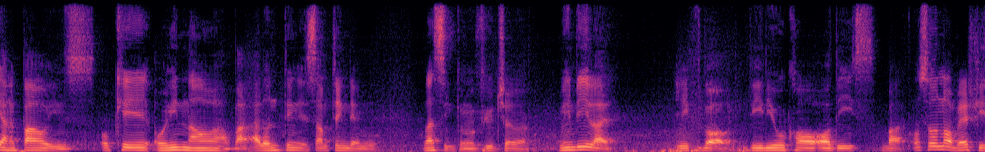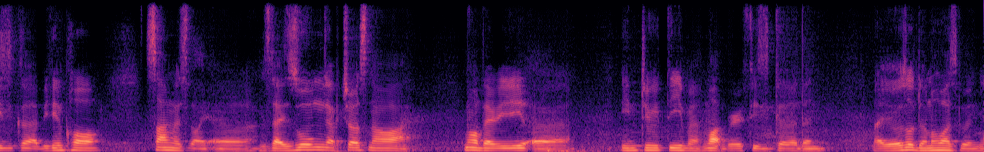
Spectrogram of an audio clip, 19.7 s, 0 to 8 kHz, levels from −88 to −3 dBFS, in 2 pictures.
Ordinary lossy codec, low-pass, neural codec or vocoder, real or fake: none; none; codec, 16 kHz, 1 kbps, X-Codec, HuBERT features, trained on balanced general audio; fake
